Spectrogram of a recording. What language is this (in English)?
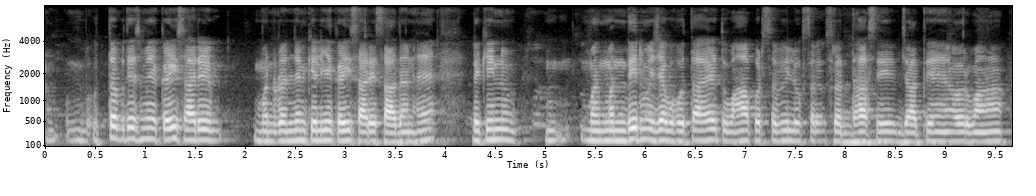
Hindi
